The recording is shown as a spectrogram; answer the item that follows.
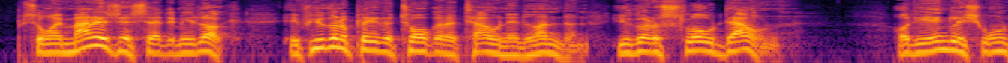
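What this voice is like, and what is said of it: Usual voice. Nothing is said of it.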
